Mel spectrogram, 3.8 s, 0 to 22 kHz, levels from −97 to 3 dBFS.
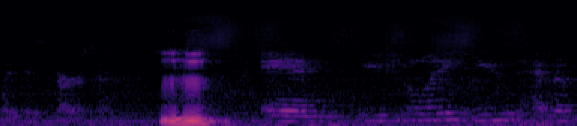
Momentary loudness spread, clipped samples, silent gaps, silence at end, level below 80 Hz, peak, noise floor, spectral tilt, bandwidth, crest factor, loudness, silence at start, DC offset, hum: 21 LU; under 0.1%; none; 0.05 s; -72 dBFS; -36 dBFS; -75 dBFS; -6 dB/octave; 19.5 kHz; 22 dB; -52 LUFS; 0 s; under 0.1%; none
